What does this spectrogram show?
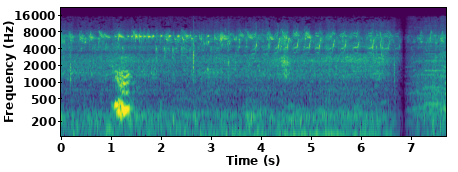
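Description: Birds chirping in a dense chorus, many short high calls several a second, with one louder, lower call about a second in; the sound drops out briefly near the end.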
